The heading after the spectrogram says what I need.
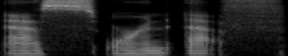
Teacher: Fricatives create well friction. You can hear and feel that continuous hissing sound with an S or an F.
